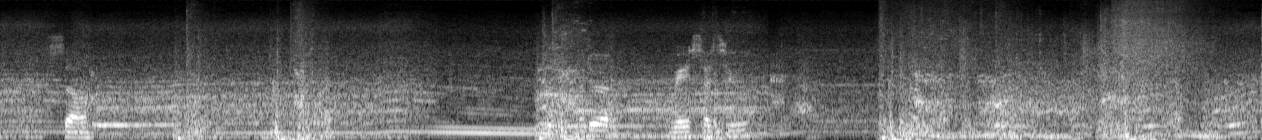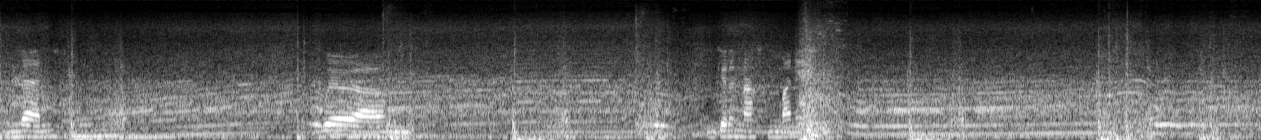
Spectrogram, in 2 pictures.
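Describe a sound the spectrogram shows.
A car engine revs high and shifts pitch up and down as it races.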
